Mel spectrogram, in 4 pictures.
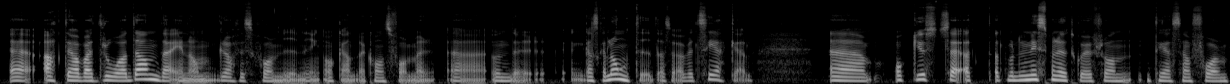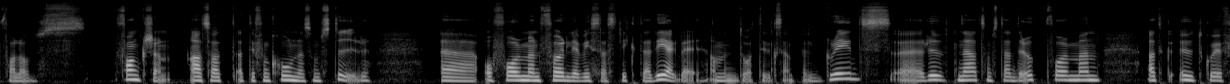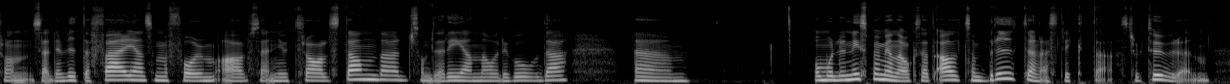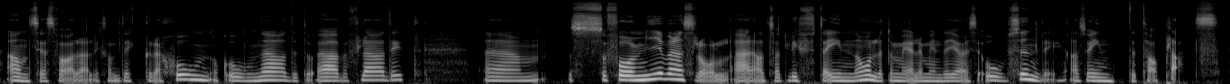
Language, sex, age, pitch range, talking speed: Swedish, female, 20-39, 170-205 Hz, 135 wpm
